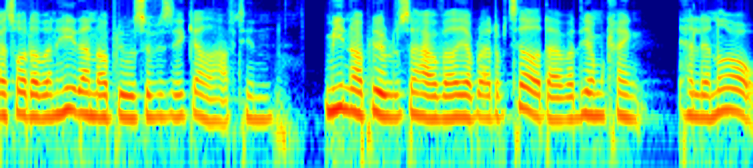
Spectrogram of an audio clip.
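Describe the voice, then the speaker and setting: A woman speaks very fast at a medium pitch in a dark, mellow tone, her intonation monotone and flat while her loudness swings widely, on a very clean recording with a silent background. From Denmark, Bornholm. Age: 20s. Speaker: entrepreneur. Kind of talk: podcast interview.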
